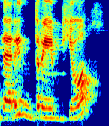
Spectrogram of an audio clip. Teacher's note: So when you say daridrebhyo, this d is doubling before dre, dvitvam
